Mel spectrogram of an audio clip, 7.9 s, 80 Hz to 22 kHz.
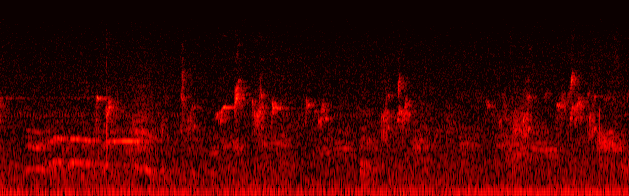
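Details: Red-whiskered bulbul heard during a trapping session on 21 November 2016, giving bursts of bright chirpy, slurred whistled phrases every second or so, with a lower drawn-out whistle early on and constant low hum beneath.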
